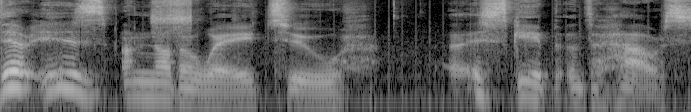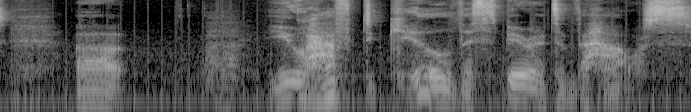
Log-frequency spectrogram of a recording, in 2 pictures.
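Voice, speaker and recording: In a put-on character voice, a man whispers quietly at a very slow pace, with long, frequent pauses, big swings in loudness and clear background noise. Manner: whispering, deadly quiet.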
